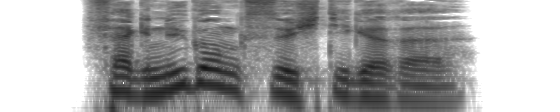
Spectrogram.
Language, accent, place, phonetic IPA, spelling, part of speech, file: German, Germany, Berlin, [fɛɐ̯ˈɡnyːɡʊŋsˌzʏçtɪɡəʁə], vergnügungssüchtigere, adjective, De-vergnügungssüchtigere.ogg
- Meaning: inflection of vergnügungssüchtig: 1. strong/mixed nominative/accusative feminine singular comparative degree 2. strong nominative/accusative plural comparative degree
